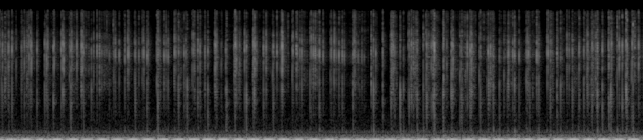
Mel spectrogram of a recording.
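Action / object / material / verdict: scrape / large ice block / ice / none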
